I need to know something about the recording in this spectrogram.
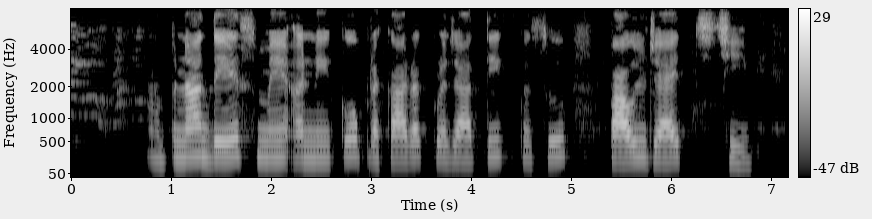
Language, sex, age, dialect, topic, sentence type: Maithili, female, 31-35, Southern/Standard, agriculture, statement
